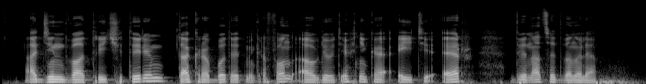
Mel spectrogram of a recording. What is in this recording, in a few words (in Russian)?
Audio-Technica ATR-1200 rech, Речь; Звучание Audio-Technica ATR-1200 — Речь; динамических кардиоидных микрофонона; Рассмотрим 4 бюджетных динамических кардиоидных микрофонона от Audio-Technica, линейки ATR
